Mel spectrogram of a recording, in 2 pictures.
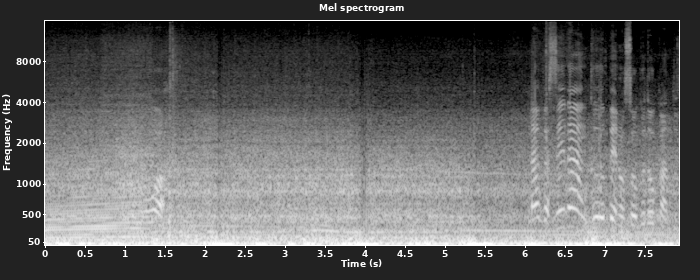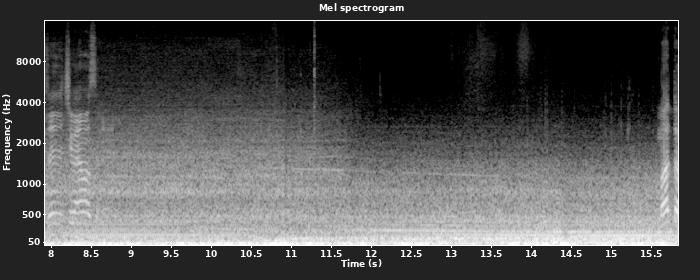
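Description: A car engine roars loudly from inside the cabin, rising in pitch as it accelerates.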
